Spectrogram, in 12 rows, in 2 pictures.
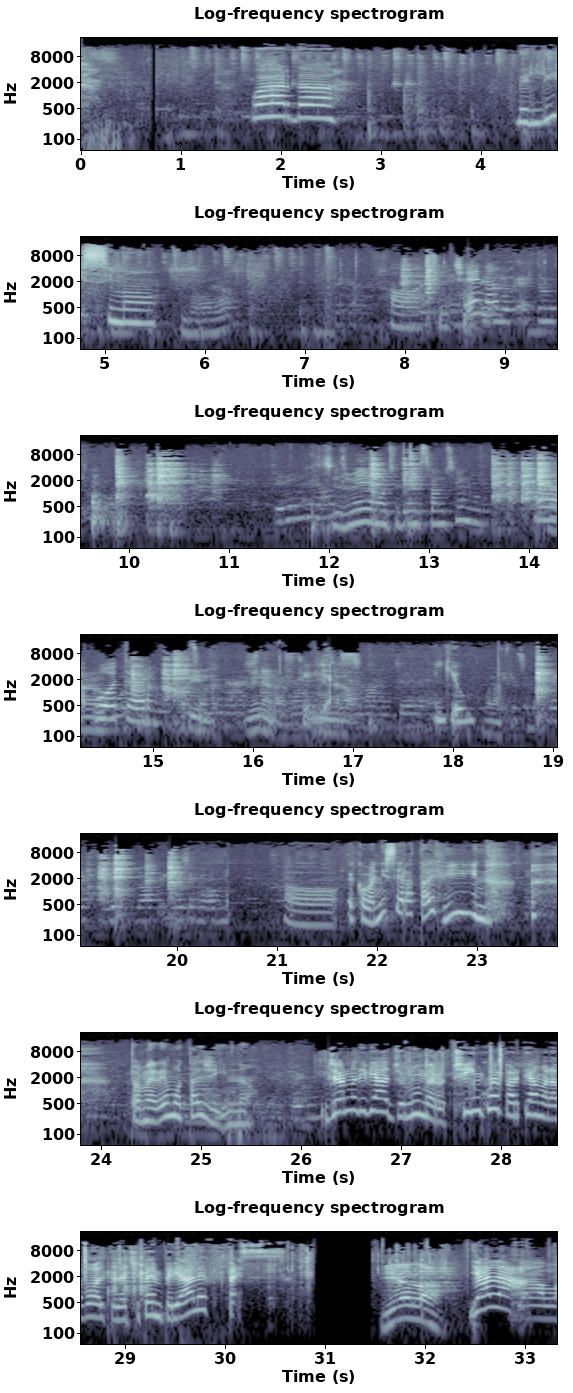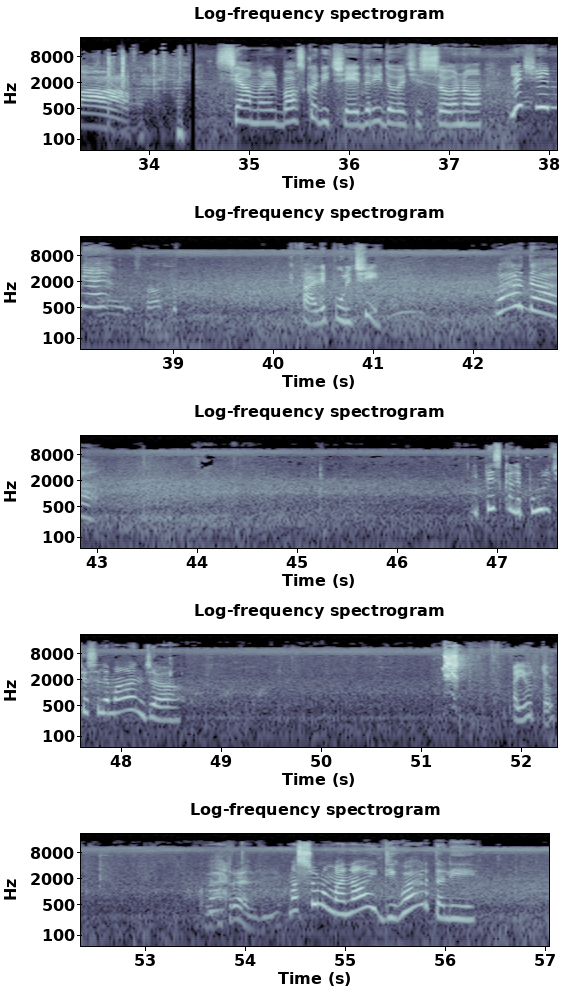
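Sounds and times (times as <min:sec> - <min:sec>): plates and cutlery clinking: 0:07.9 - 0:08.5, 0:09.6 - 0:11.2, 0:12.4 - 0:13.0, 0:13.6 - 0:15.6, 0:18.8 - 0:20.2
outdoor low rumble with hiss: 0:31.7 - 0:57.0.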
